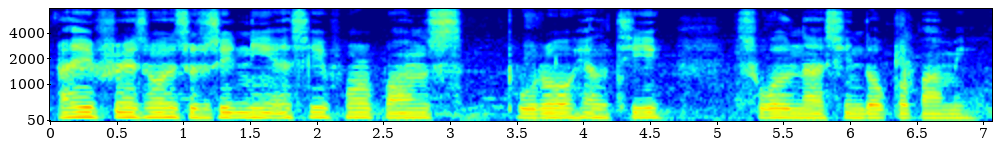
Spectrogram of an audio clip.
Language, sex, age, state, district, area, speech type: Manipuri, male, 30-45, Manipur, Chandel, rural, read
